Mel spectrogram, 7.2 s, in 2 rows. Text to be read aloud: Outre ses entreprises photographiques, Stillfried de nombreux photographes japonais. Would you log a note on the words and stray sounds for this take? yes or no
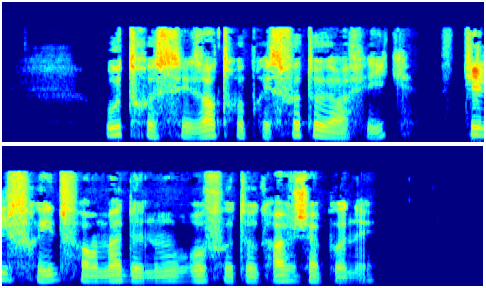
yes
